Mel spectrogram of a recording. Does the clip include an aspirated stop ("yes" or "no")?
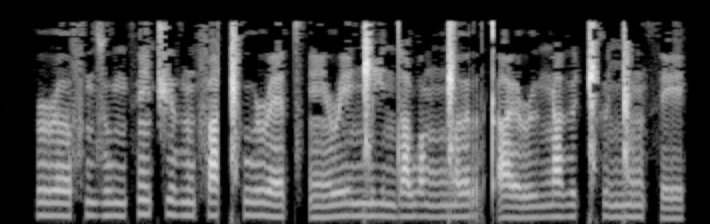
yes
